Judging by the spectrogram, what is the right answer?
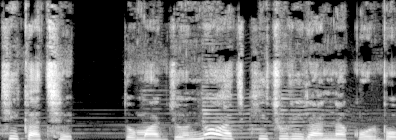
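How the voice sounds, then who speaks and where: A woman plays a caring young housewife in a cartoon folk tale. Her medium-pitched voice coaxes and gently nags, with soft music playing behind it. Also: brisk, lightly acted. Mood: coaxing, nagging. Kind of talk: Bengali cartoon story dialogue.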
